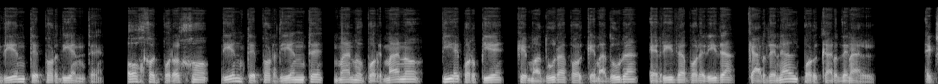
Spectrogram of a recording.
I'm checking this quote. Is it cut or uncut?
uncut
